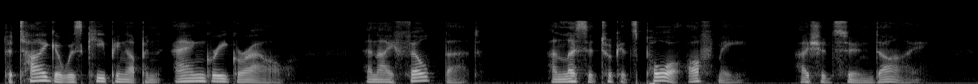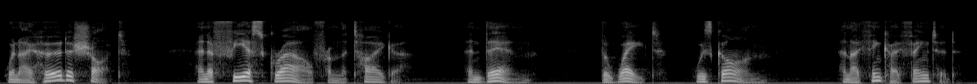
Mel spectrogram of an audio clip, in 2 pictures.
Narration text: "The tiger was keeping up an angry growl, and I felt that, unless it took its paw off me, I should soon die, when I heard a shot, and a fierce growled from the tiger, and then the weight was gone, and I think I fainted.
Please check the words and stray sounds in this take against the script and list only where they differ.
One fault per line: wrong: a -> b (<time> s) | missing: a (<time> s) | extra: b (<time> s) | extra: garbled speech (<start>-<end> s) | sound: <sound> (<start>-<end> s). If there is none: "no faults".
wrong: growled -> growl (12.4 s)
